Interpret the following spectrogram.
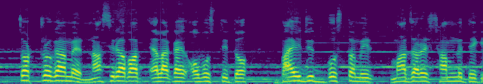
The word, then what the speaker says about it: বাস্তামি: আর বস্তামি অর্থ হচ্ছে বস্তাম শহরের অধিবাসী। আসলে উচ্চারণটি হবে বাস্তামি অর্থাৎ বাস্তামবাসী।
